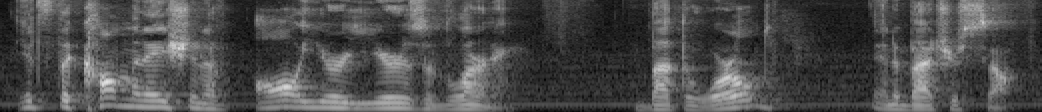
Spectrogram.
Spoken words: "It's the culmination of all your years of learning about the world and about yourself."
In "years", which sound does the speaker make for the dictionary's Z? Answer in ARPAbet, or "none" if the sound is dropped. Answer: Z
